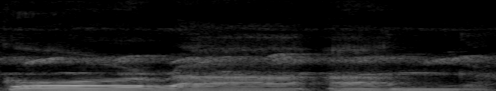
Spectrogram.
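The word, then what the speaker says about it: Gauranga: And we're going to stretch it out into 4 syllables, Goranga.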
